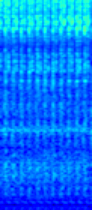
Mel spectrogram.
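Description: A sewing machine stitches binding onto a layered quilt, running at a steady motor hum with a fast, even needle rhythm, close and continuous for about a second with no talking.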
